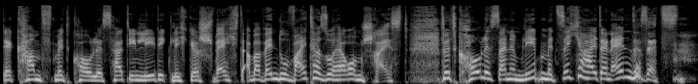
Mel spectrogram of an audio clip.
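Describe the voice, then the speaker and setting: A woman's voice: a little high, fairly quick, no room sound, clean studio sound, natural voice. A woman voicing a desperate male warrior. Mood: urgent. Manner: pleading, forceful.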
